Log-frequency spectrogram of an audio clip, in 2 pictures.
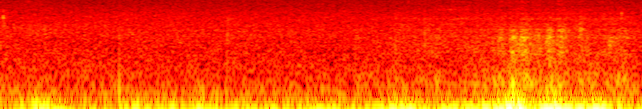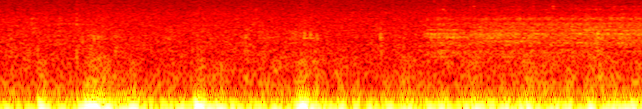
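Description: Wind buffeting the camera microphone: an uneven low rumble that gets stronger from about two seconds in.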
